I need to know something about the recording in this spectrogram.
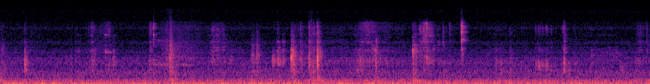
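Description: Scattered light taps, scrapes and rustles of a paintbrush working on a sheet of paper and the paper being shifted on a table, over a low steady hum.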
